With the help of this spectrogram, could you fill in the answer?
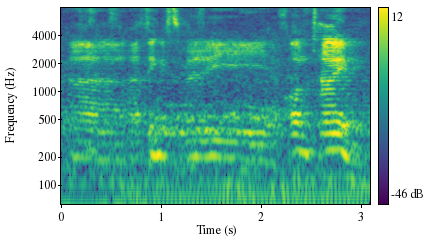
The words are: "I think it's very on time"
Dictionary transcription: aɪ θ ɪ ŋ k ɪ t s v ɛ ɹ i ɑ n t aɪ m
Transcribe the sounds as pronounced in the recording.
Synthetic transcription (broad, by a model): aɪ θ ɪ ŋ k ɪ t s v ɛ ɹ i ɑ n t aɪ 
